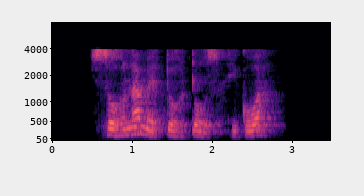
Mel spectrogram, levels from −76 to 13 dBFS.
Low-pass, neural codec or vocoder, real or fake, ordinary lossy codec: 7.2 kHz; none; real; AAC, 16 kbps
